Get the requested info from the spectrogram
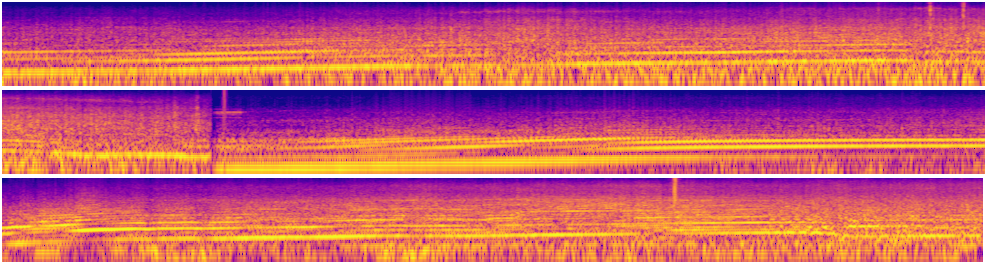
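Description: Suzuki Hayabusa's inline-four engine, fitted with a K&N air filter, accelerating hard: the pitch climbs, eases off about four seconds in, climbs again from about six seconds with a brief dip at about ten, and falls away near the end.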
